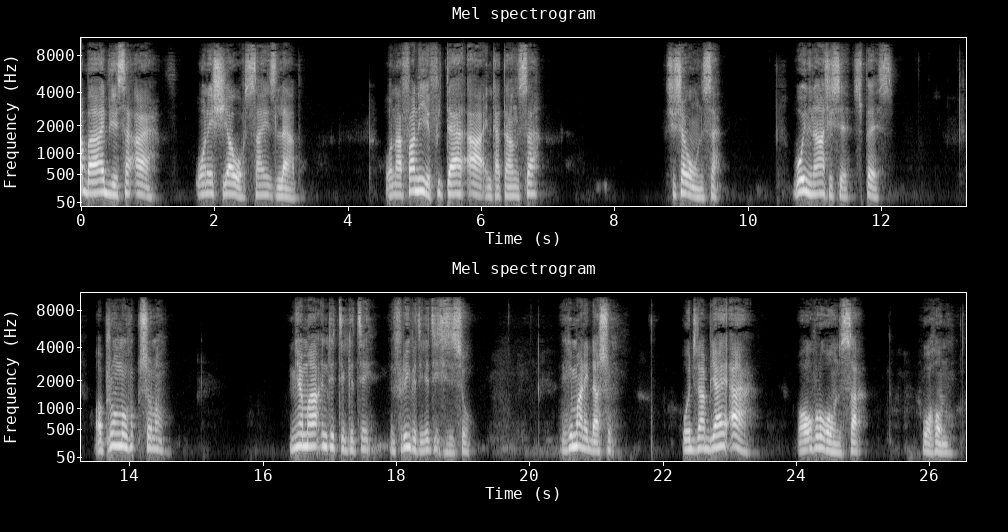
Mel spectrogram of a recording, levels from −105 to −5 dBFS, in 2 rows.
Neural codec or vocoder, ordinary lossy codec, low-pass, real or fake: codec, 24 kHz, 0.9 kbps, WavTokenizer, medium speech release version 1; AAC, 64 kbps; 9.9 kHz; fake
